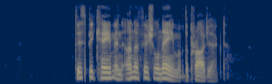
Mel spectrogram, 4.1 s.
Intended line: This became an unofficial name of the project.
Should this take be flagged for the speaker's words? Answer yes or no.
no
